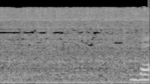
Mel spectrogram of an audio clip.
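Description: Steady hiss of water running from a bathroom sink tap while soapy hands are rubbed together under it; a voice starts near the end.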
